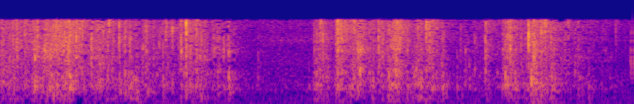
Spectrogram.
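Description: Homemade dog food being prepared up close: steady crunching, squishing and rustling from mixing, with a brief lull midway before the scraping resumes. No one speaks.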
